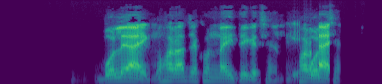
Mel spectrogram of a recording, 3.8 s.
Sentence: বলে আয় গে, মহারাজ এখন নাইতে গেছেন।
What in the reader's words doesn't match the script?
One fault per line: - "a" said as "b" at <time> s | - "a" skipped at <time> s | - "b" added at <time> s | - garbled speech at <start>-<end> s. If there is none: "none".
- "গে" skipped at 1.5 s
- garbled speech at 2.9-3.4 s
